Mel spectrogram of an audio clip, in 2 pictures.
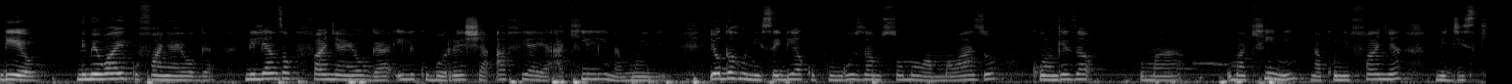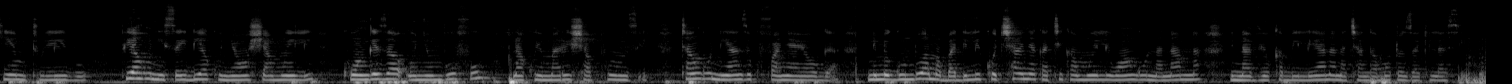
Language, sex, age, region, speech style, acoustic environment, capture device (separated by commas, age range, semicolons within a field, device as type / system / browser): Swahili, male, 25-34, Kenya, focused; happy; relaxed, silence, desktop / Windows / Chrome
